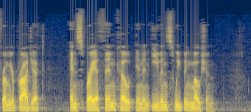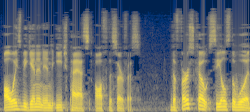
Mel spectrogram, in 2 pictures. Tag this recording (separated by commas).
Speech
